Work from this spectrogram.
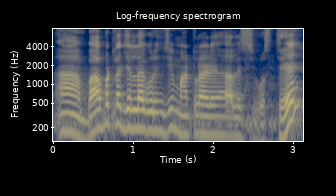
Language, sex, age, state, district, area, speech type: Telugu, male, 45-60, Andhra Pradesh, Bapatla, urban, spontaneous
